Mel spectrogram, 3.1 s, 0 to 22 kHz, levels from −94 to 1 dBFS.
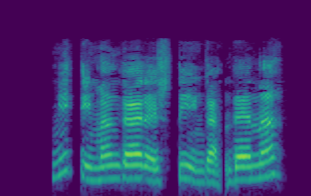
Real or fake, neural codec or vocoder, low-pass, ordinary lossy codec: fake; codec, 44.1 kHz, 7.8 kbps, Pupu-Codec; 10.8 kHz; AAC, 32 kbps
